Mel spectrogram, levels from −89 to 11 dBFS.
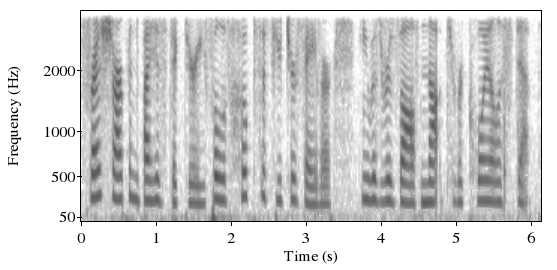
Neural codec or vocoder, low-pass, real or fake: none; 3.6 kHz; real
